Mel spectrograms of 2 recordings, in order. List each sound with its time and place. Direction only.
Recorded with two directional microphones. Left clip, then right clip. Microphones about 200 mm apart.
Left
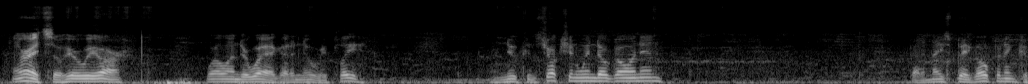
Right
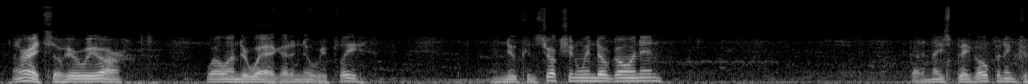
0.1 s speech: centre (ahead or behind)
2.0 s speech: 20° right (ahead or behind)
5.0 s speech: 20° right (ahead or behind)
9.1 s speech: 10° right (ahead or behind)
